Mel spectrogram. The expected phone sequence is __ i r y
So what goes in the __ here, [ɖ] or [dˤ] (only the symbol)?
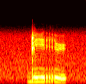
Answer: ɖ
